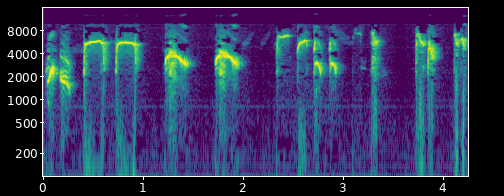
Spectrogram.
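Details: Orange-headed thrush song used to train birds for song contests: a fast run of varied, high notes, with slurred whistles, sharp chirps and short buzzy phrases following each other at about two per second.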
